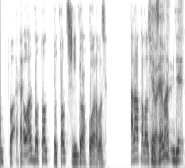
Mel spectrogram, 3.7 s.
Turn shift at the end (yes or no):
yes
